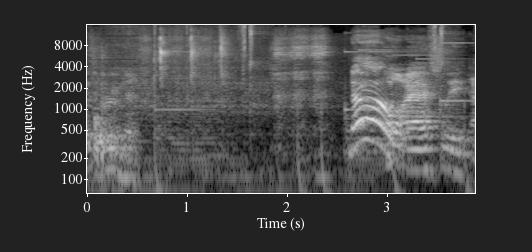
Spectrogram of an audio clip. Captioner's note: fakes choking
